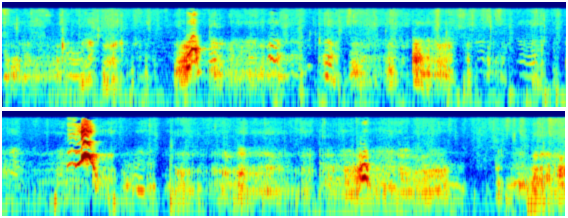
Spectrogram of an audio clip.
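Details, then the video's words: Havanese puppies making scattered soft growls and grumbles, broken by a few sharper yapping bursts, one standing out loudly midway, with quiet gaps between the noises. "Havanese puppies"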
